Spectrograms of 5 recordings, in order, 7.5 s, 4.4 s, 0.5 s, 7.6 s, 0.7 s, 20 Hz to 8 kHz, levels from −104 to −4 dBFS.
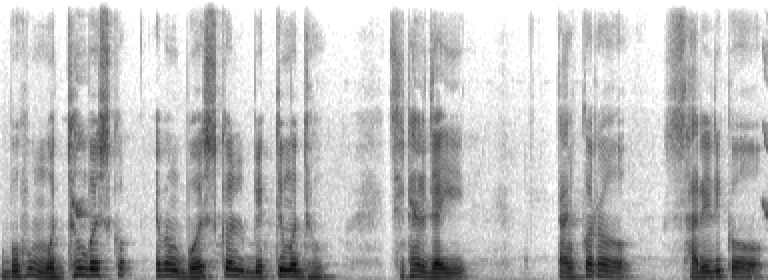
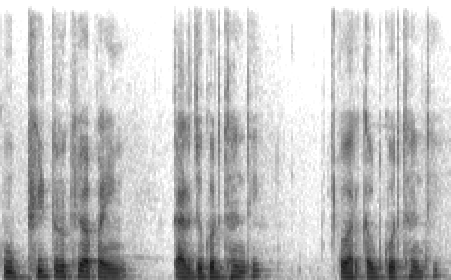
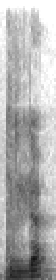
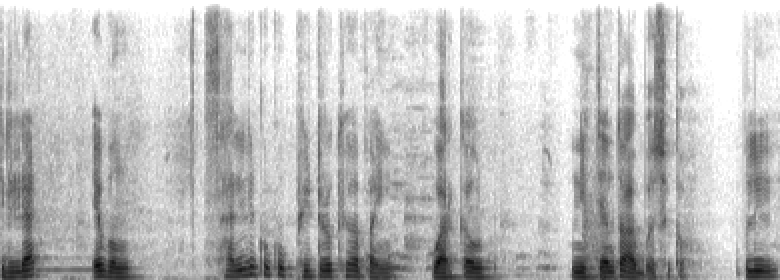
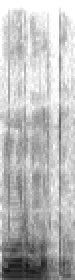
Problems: constant background noise, continuous background conversations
